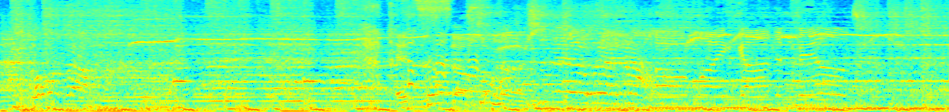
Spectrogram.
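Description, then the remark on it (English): A dense festival crowd at Glastonbury roars and cheers nonstop at the drop of a drum and bass remix of the BBC News theme, over loud, thumping electronic music with sustained bass tones, the whole mass of voices staying intense from start to finish. “And then the crowd go absolutely mental.”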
